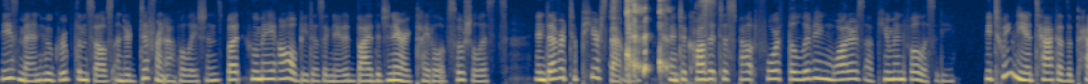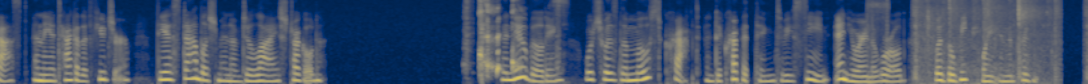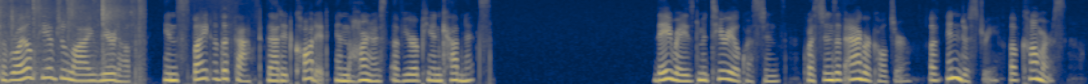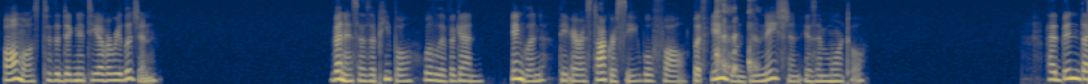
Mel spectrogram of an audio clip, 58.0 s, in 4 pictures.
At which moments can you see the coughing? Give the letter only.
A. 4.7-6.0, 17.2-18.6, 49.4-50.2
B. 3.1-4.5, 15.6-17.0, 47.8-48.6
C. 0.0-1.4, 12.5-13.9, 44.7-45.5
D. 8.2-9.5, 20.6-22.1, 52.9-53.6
D.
